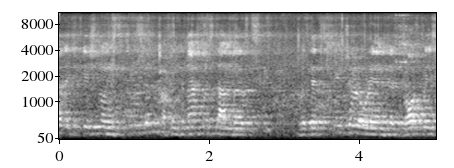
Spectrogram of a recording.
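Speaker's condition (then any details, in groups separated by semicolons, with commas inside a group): No condition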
